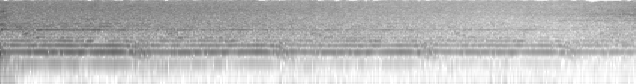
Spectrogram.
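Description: A held electronic tone, a synth or heavily processed voice, cut off with a downward pitch drop and then repeated by an echo effect about once a second. Each repeat slides down in pitch and is quieter than the last, so the whole sound fades out, as in a DJ drop's echo tail.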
